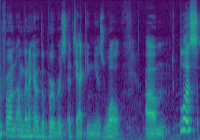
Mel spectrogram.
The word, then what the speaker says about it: Berbers: Okay, so we got those guys here, the Berbers. That's how it's pronounced.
